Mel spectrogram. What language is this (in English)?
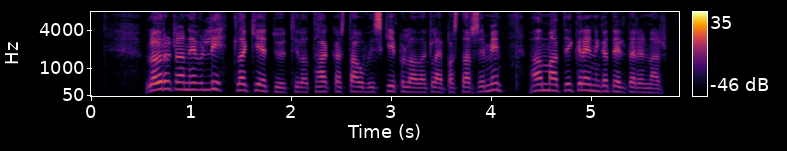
Icelandic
